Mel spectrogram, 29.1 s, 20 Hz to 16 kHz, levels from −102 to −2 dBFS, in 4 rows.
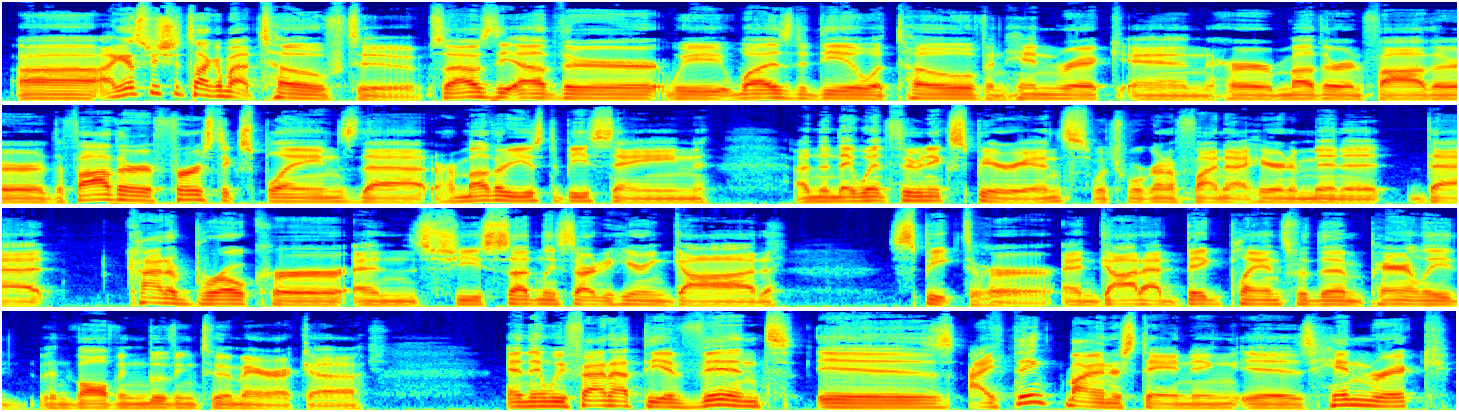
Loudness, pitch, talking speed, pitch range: -19 LUFS, 100 Hz, 195 wpm, 90-110 Hz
